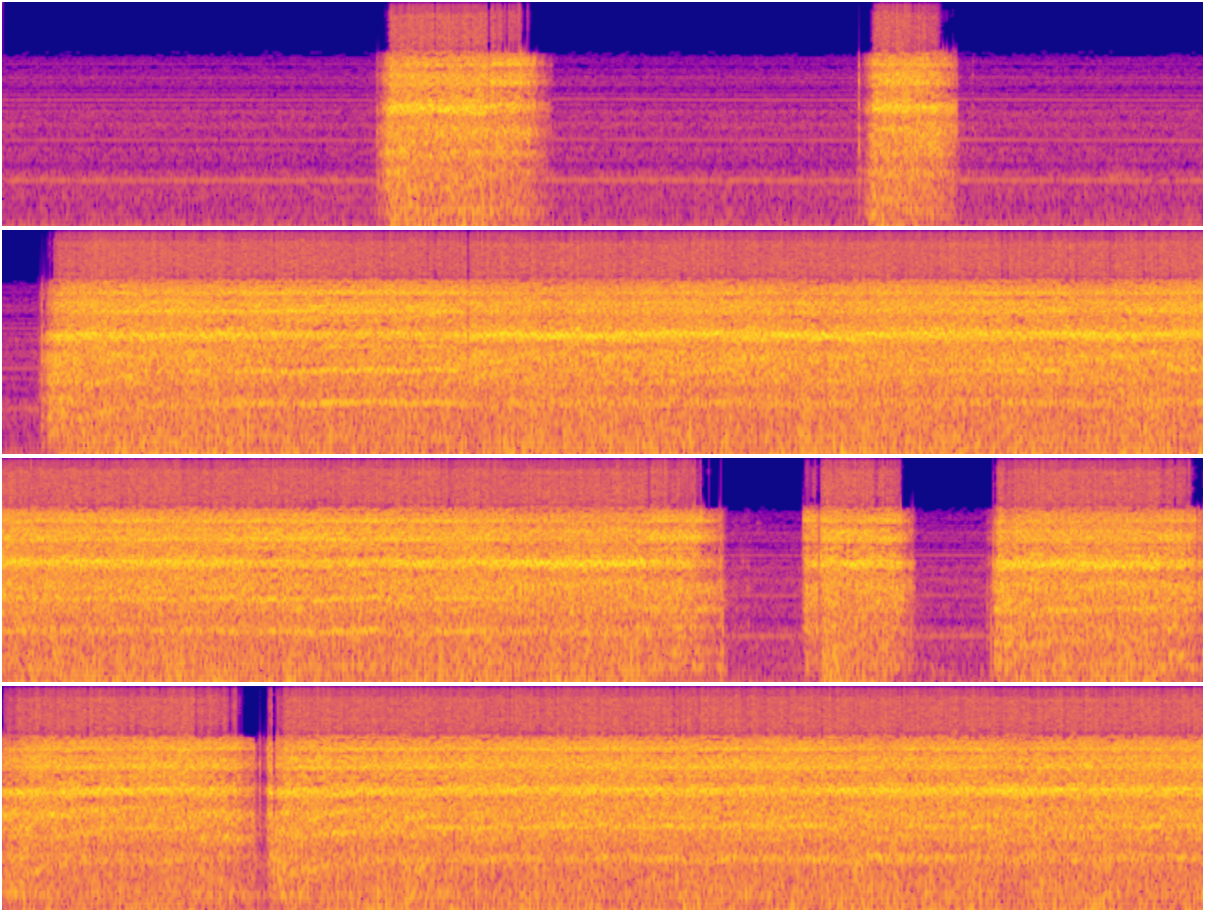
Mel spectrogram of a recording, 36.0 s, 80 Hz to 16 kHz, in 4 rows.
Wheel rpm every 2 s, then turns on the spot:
10, 60, 20, 0, 170, 220, 220, 230, 230, 220, 190, 40, 130, 140, 200, 230, 230, 230.
none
